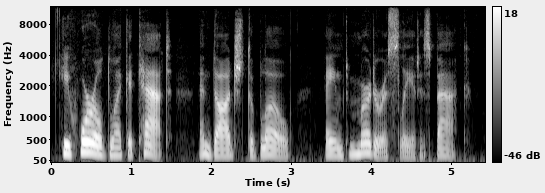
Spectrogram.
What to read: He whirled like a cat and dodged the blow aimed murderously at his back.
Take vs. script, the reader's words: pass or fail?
pass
